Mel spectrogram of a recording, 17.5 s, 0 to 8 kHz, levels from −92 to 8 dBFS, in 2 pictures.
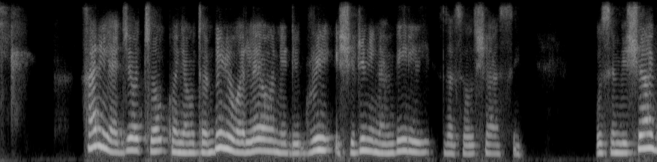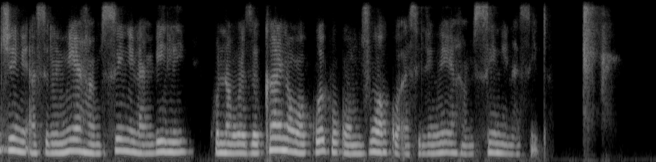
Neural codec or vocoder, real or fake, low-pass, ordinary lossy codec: codec, 16 kHz, 2 kbps, FreqCodec, smaller model; fake; 7.2 kHz; Opus, 16 kbps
